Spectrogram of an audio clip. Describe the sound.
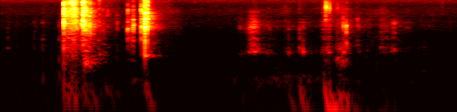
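A Red Bull energy drink can is opened, with a sharp crack and a hissing burst followed by a softer second burst of fizzing and fiddling noise.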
